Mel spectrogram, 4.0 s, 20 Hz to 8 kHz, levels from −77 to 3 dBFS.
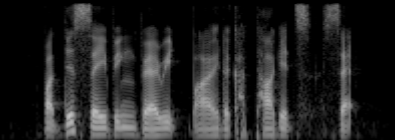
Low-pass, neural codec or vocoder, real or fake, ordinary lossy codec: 7.2 kHz; none; real; none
